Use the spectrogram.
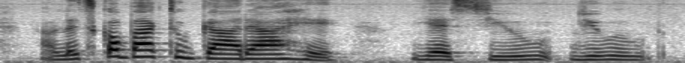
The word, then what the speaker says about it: garaje: Now you see the G and A. A is supposed to be a strong letter, so we say garaje, garaje.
